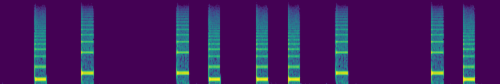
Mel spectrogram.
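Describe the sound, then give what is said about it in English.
A five-tone musical signal: short, clean electronic tones played alone, mostly in quick pairs separated by silent gaps, loud. “If everything's ready here on the dark side of the moon, play the five tones.”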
